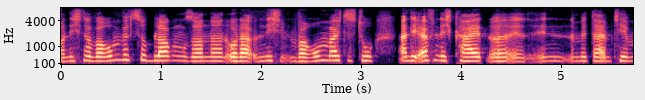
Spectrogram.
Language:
German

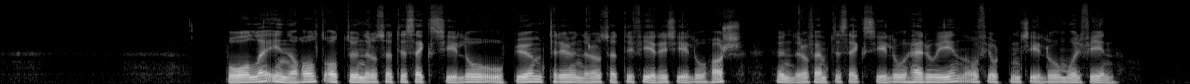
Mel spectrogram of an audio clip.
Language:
Norwegian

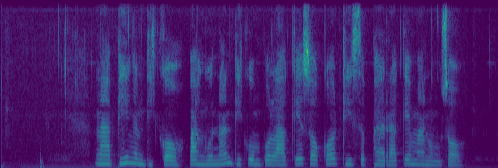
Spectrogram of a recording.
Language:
Javanese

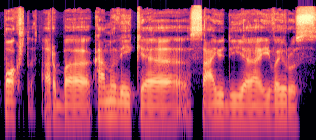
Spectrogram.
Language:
Lithuanian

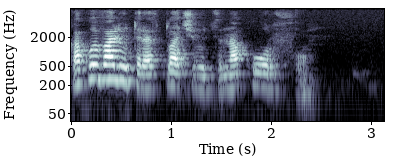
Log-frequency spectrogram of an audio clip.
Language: Russian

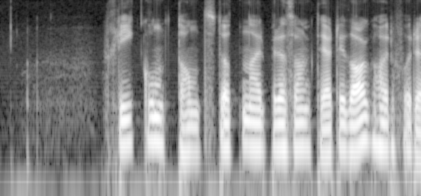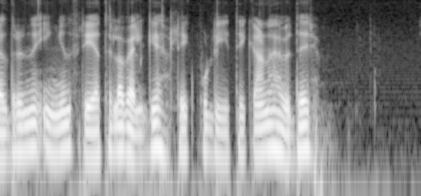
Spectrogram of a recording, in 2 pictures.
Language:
Norwegian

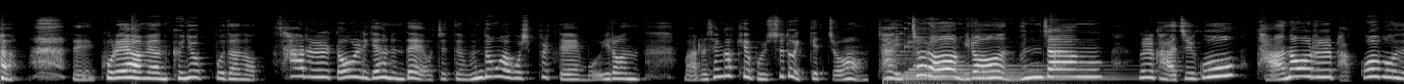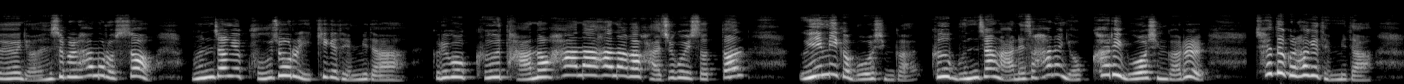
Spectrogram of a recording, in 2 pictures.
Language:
Korean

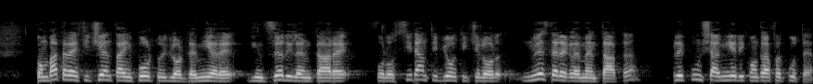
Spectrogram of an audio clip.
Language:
Romanian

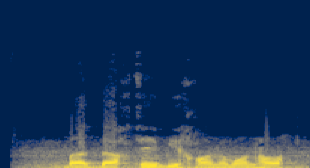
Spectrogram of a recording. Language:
Persian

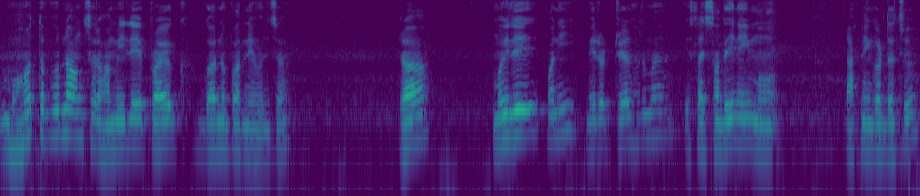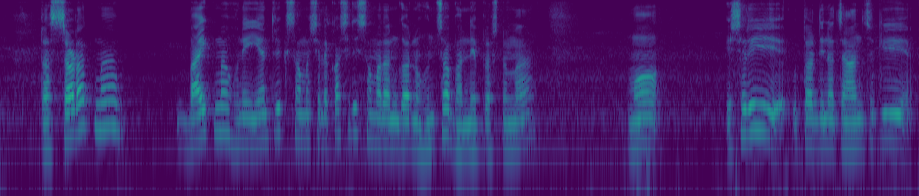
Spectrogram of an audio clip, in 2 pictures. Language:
Nepali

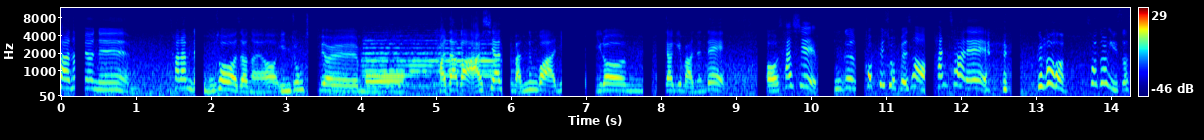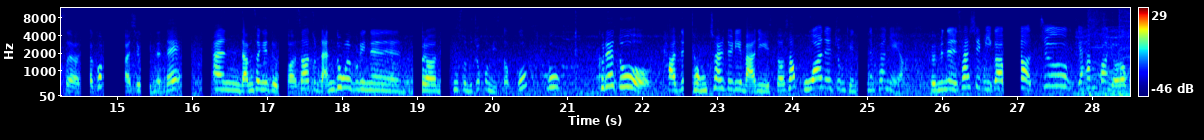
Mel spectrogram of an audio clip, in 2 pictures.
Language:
Korean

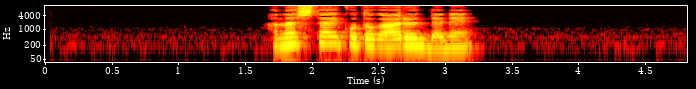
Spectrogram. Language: Japanese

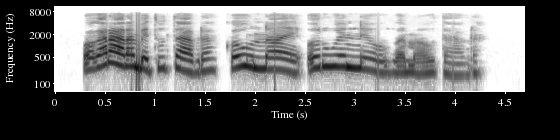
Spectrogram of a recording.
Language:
Kalenjin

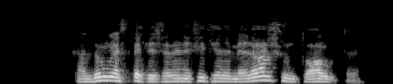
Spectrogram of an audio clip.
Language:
Galician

